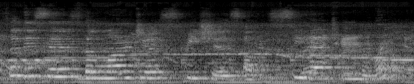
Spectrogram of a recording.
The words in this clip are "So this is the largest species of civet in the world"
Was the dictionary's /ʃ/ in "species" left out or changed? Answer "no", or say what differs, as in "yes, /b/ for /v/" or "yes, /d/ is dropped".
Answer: no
